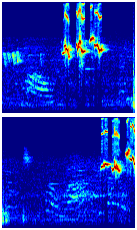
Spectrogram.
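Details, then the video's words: Female pied bushchat giving calls to attract males, used as a bird lure. Two bursts of quick, sharp whistled notes separated by a gap. A single loud click lands in between, over soft background chatter. "Suara Decu Betina Pemikat Jantan"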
